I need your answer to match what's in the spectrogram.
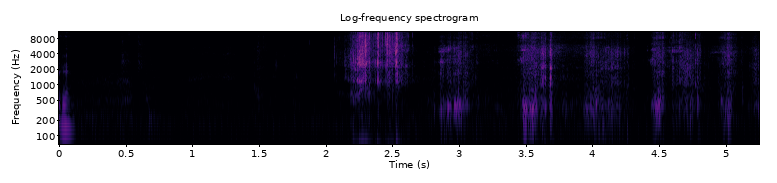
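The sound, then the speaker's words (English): Loud, crisp crunching of crackers, a snack selling out in Singapore, being chewed, arriving in a series of irregular bursts after a quiet couple of seconds, each bite sharp and brittle. “They're better than the shrimp crackers.”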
